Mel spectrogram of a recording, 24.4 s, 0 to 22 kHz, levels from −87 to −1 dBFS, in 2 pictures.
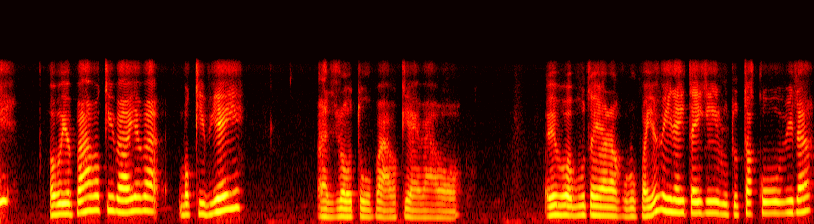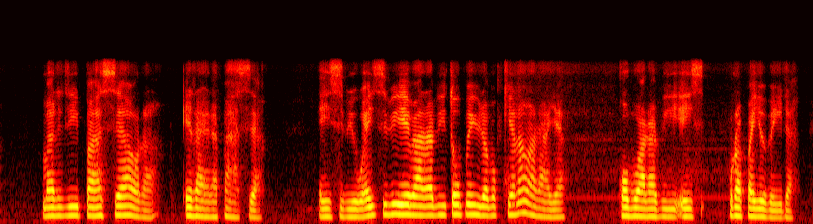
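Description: No technical faults are audible.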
